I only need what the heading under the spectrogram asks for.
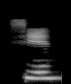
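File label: "Xian", Chinese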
